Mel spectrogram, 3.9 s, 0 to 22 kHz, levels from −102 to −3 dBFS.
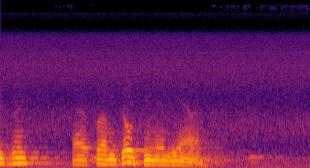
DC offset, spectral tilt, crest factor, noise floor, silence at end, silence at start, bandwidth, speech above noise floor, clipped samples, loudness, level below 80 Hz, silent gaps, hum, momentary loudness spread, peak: under 0.1%; -9 dB/octave; 16 dB; -51 dBFS; 0.6 s; 0 s; 9.8 kHz; 27 dB; under 0.1%; -26 LUFS; -52 dBFS; none; none; 24 LU; -10 dBFS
